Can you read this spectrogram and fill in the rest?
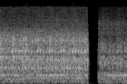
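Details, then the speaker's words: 2007 Toyota Camry with a misfire that moved to cylinder 1 with the swapped coil, as the scan tool misfire count confirmed; a failed ignition coil, and the fix is replacing the cylinder 1 coil; an uneven idle with a faint irregular stumble. "so this car just needs an ignition coil replace cylinder number one ignition coil"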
